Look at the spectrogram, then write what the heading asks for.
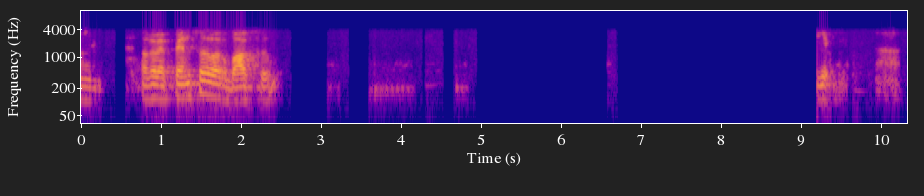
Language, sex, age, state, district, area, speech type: Telugu, male, 60+, Andhra Pradesh, Eluru, urban, conversation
